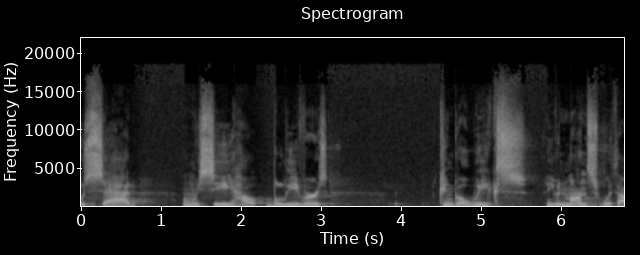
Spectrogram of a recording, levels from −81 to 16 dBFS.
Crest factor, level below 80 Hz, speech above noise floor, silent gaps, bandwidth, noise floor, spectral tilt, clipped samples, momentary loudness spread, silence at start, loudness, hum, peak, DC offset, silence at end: 20 dB; -68 dBFS; 28 dB; none; 19 kHz; -51 dBFS; -2.5 dB/octave; under 0.1%; 11 LU; 0 s; -22 LUFS; none; -4 dBFS; under 0.1%; 0 s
